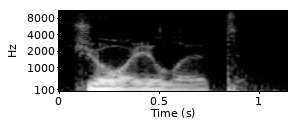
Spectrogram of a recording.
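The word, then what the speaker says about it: Joliet: This town we're in, it's pronounced Joylet. Just so you know. Anybody in Illinois knows that.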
